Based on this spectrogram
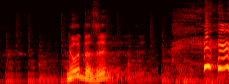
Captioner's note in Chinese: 迴聲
